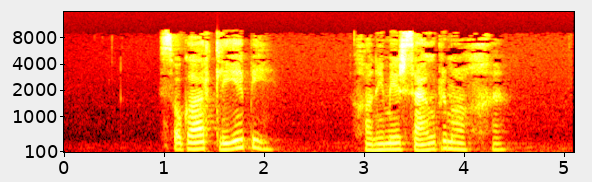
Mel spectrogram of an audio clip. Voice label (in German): Berndütsch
